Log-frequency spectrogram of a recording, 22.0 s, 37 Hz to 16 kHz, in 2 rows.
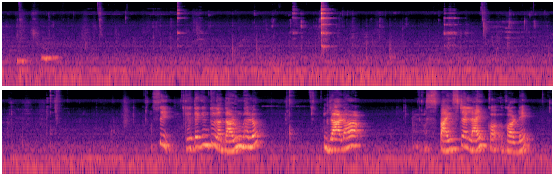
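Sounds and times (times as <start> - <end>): faint steady hum: 0.0 - 22.0
cutlery clinking against dish: 3.5 - 3.9, 5.8 - 6.8, 8.8 - 9.4.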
